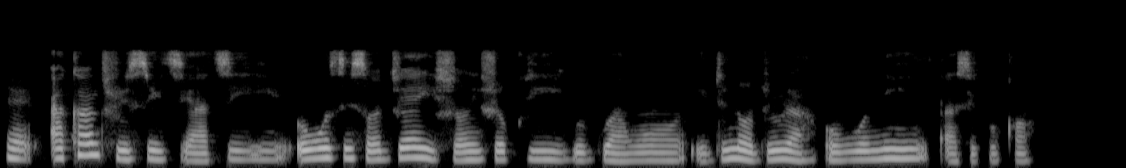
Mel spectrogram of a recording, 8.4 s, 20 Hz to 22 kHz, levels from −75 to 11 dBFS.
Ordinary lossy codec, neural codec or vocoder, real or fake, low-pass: none; codec, 16 kHz, 6 kbps, DAC; fake; 7.2 kHz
